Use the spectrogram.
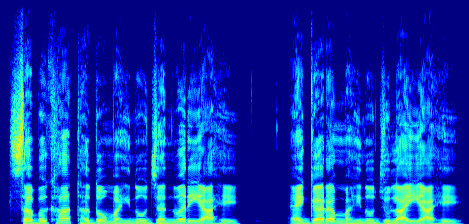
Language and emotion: Sindhi, neutral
